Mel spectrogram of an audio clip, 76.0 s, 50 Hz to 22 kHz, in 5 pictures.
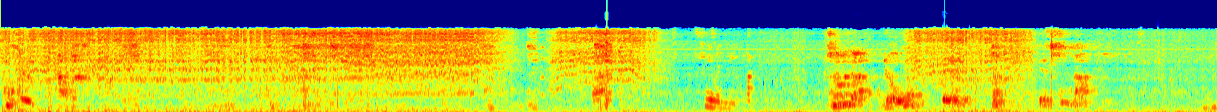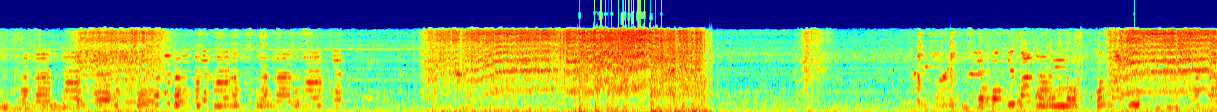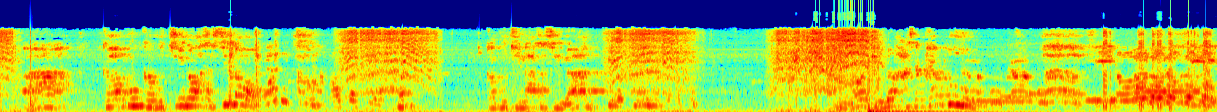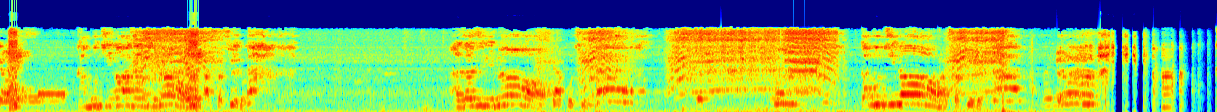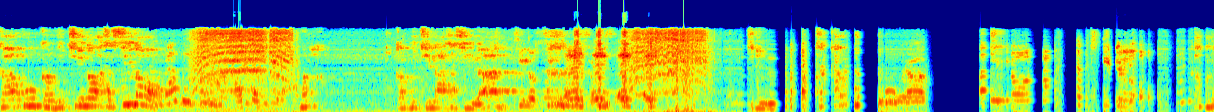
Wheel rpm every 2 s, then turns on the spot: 120, 160, 160, 90, 30, 40, 80, 20, 70, 0, 100, 220, 30, 10, 60, 80, 0, 70, 10, 70, 140, 10, 10, 40, 40, 20, 20, 160, 60, 40, 0, 10, 90, 20, 50, 20, 0, 0.
12-16 30-32 36-38 42-46 48-52 56-60 64-68 70-72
